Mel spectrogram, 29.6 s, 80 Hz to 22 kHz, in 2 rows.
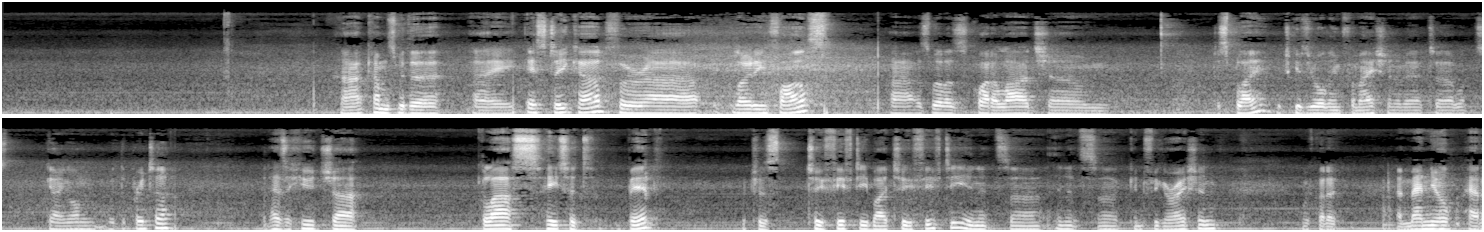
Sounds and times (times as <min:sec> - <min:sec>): Speech: 0:03.3 - 0:08.3, 0:08.9 - 0:11.1, 0:12.1 - 0:16.6, 0:17.4 - 0:18.4, 0:19.6 - 0:21.4, 0:22.2 - 0:27.0, 0:27.8 - 0:29.6.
